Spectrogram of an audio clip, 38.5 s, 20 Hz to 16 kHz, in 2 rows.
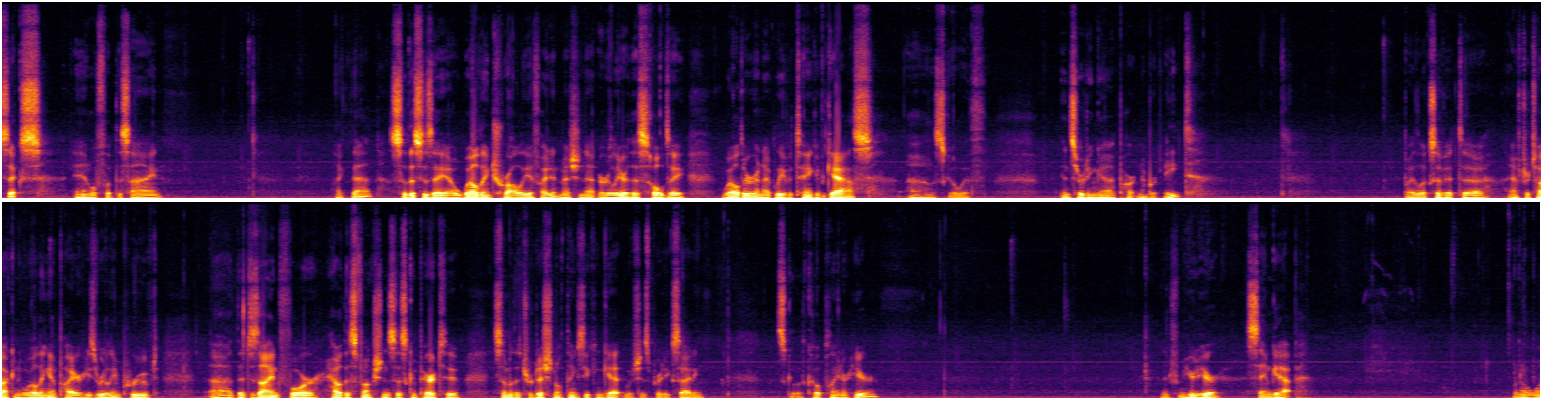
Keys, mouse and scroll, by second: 1.4 click, 2.6 click, 3.1-4.4 middle drag, 5.1-6.1 middle drag, 6.5 scroll up 1, 7.1 scroll up 1, 13.6 click, 15.5 click, 16.8 click, 17.2 scroll up 1, 17.3-18.5 middle drag, 19.0 click, 19.4 scroll down 1, 19.8-21.1 middle drag, 21.4 ctrl+click, 23.9 click, 25.5 click, 26.5 click, 27.6 ctrl+click, 29.1 click, 30.7 click, 31.5 click, 31.9-32.7 middle drag, 33.3 ctrl+click, 35.5 click, 37.0 click, 38.0-38.4 typing.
